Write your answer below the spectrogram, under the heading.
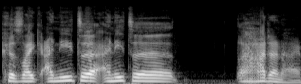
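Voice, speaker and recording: A man with a southern English accent speaks in an animated tone. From southern England. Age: 20s. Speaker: streamer. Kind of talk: casual chat. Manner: halting.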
